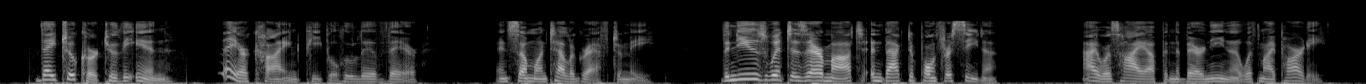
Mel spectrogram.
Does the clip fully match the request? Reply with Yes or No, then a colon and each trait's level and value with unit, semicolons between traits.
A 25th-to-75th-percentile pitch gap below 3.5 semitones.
No: average, 4.7 semitones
